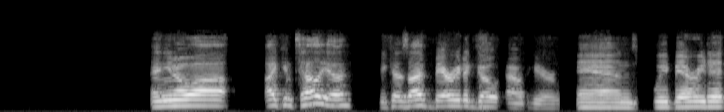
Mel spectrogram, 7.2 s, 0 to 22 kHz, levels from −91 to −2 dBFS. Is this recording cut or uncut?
cut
